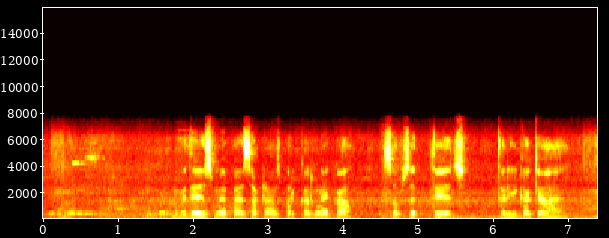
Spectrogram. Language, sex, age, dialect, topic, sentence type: Hindi, male, 25-30, Marwari Dhudhari, banking, question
